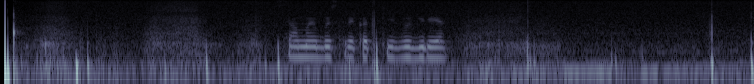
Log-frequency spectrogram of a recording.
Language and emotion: Russian, neutral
